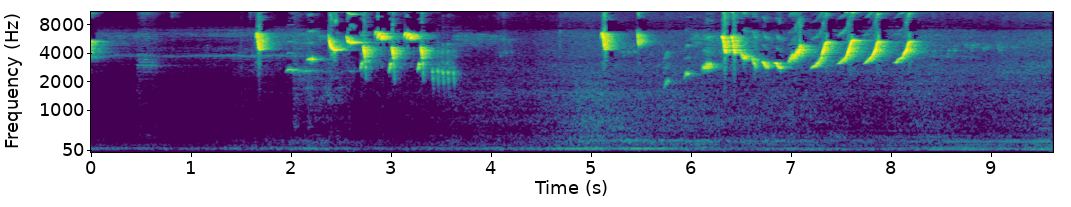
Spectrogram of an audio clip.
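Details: Javan Horsfield's bushlark, a caged contest bird, singing: scattered high chirps and rapid descending slurred notes, ending in a quick run of repeated downward-sweeping whistles, over low background hum.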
